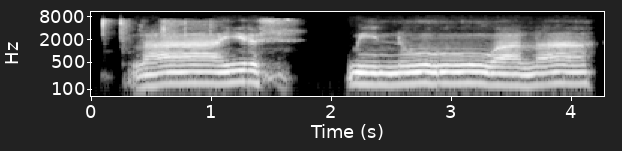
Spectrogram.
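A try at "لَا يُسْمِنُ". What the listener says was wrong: Minu pendek. Minu pendek. La yus minu wala.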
